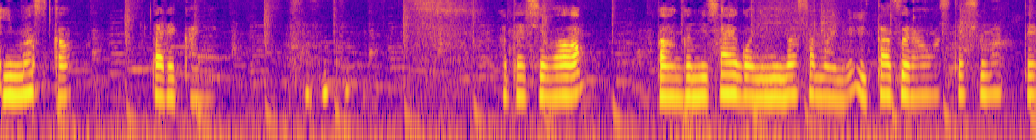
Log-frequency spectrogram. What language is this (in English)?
Japanese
